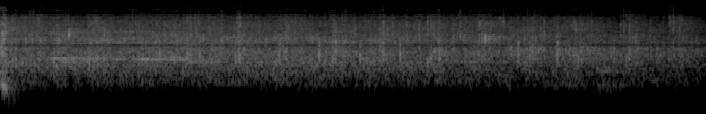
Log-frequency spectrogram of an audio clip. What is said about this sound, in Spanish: ¿Sabes? El Señor me enseñó desde niña que no me puedo conformar con lo que veo, sino con lo que creo. Si lo vas a aplaudir, aplaude lo más fuerte.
